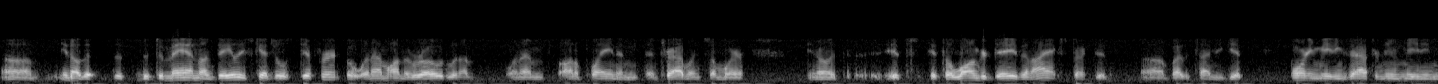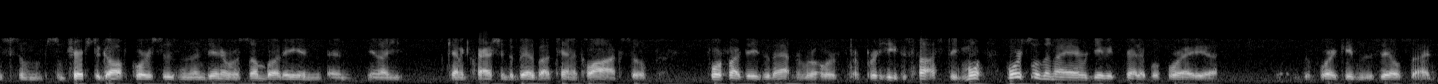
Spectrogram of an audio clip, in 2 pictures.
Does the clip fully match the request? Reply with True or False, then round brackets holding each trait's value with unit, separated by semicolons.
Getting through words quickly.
True (225 wpm)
